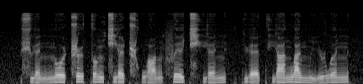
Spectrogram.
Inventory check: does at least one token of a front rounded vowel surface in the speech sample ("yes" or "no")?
no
